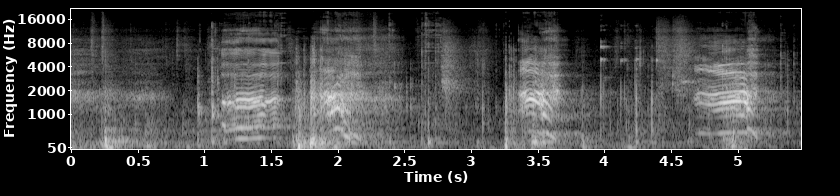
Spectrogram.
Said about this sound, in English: Launching your body at the door is not going to open it. You're like 50 pounds. Not gonna open, huh?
